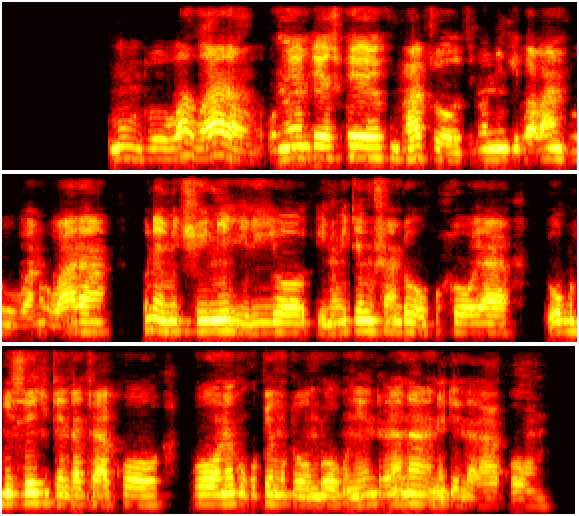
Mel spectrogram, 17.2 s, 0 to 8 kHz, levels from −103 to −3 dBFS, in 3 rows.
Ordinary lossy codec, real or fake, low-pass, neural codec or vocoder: AAC, 32 kbps; fake; 7.2 kHz; codec, 44.1 kHz, 7.8 kbps, Pupu-Codec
